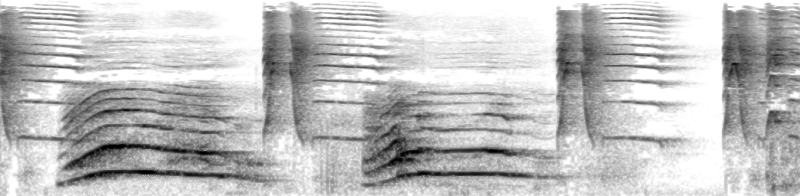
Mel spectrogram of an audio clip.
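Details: Siberian Husky howling and singing along to a squeaking toy rubber chicken: long rising-then-falling wavering howls alternate with sharp, high squeaks of the toy, two howls in the stretch.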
